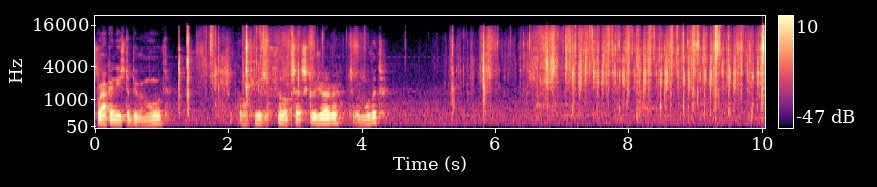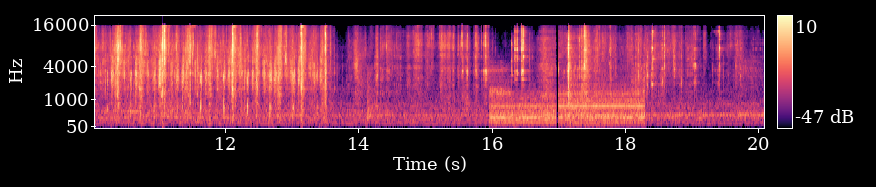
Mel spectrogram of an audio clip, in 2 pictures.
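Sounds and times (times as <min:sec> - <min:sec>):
handling of parts: 0:08.5 - 0:20.0
screwdriver clicking and scraping: 0:08.9 - 0:13.7, 0:15.2 - 0:19.8
steady hum with tones: 0:15.9 - 0:18.4.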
